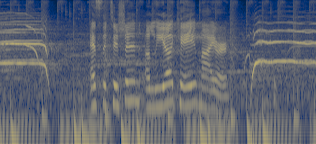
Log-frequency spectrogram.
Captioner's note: audience cheering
